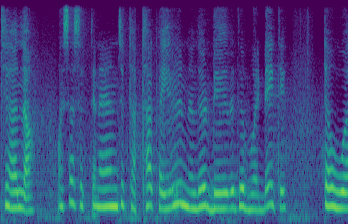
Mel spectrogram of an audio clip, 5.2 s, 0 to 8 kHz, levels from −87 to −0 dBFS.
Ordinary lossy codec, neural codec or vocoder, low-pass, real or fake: none; codec, 16 kHz, 0.5 kbps, X-Codec, HuBERT features, trained on balanced general audio; 7.2 kHz; fake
